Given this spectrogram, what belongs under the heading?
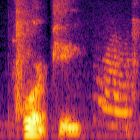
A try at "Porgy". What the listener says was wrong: It's got a G in it.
